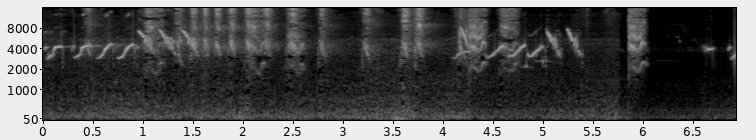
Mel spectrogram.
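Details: Double-collared seedeater, male stimulated by a calling female for tournament singing; dense sequence of looping rising whistles mixed with rapid buzzy chips, a second burst midway, then a pause with one faint note.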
